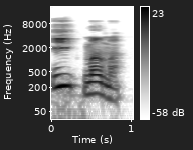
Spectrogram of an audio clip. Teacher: O I no começo, ele não é nasal.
